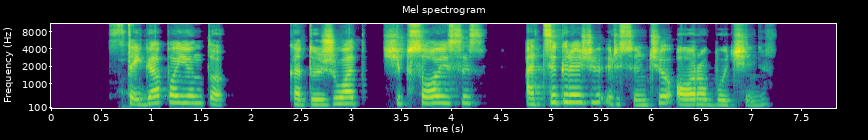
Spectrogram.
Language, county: Lithuanian, Kaunas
